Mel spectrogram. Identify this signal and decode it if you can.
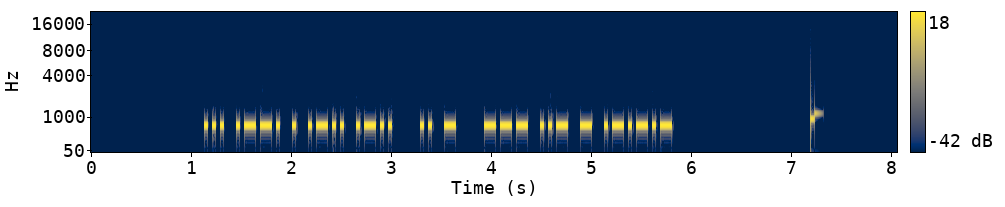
Morse code, heard as a keyed tone, about 30 wpm, 700 Hz. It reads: SPELL IT OUT.
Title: Sentences from Top 1000 Words - Review Part 1 - 30wpm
